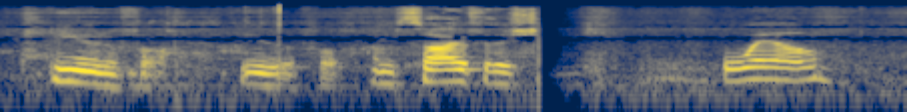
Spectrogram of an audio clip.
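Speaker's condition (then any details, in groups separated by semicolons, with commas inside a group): No condition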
